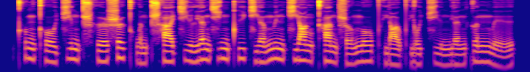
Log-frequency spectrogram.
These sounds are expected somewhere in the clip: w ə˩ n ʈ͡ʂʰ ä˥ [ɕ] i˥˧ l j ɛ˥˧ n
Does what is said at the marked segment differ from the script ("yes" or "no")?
yes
